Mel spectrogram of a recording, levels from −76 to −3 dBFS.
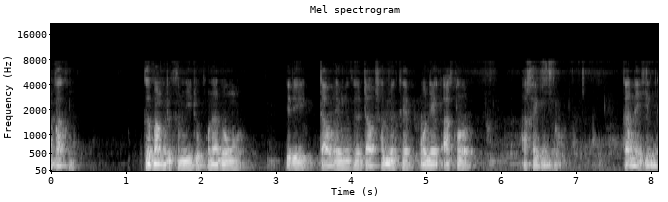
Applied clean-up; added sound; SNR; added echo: neural separator model SepFormer DNS4.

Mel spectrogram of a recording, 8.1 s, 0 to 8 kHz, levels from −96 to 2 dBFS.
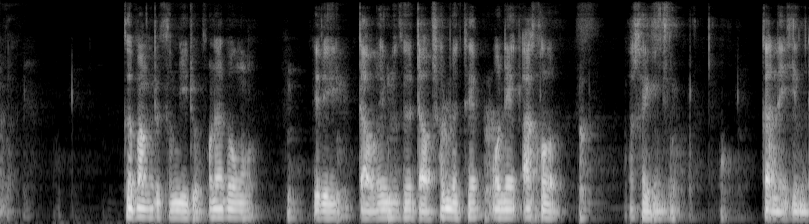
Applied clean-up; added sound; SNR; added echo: neural mask model DeepFilterNet 3.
